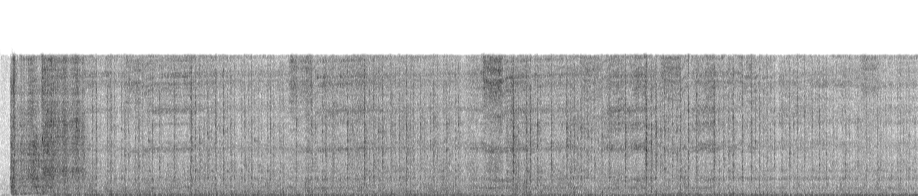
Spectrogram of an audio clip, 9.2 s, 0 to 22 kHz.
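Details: 1968 Volkswagen Beetle, air-cooled, abandoned over 20 years, first start with starter fluid sprayed and fuel poured into carburetor: engine catches and keeps running with an uneven, lumpy, wavering beat, running rough as if short of fuel; cause suspected, not confirmed.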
